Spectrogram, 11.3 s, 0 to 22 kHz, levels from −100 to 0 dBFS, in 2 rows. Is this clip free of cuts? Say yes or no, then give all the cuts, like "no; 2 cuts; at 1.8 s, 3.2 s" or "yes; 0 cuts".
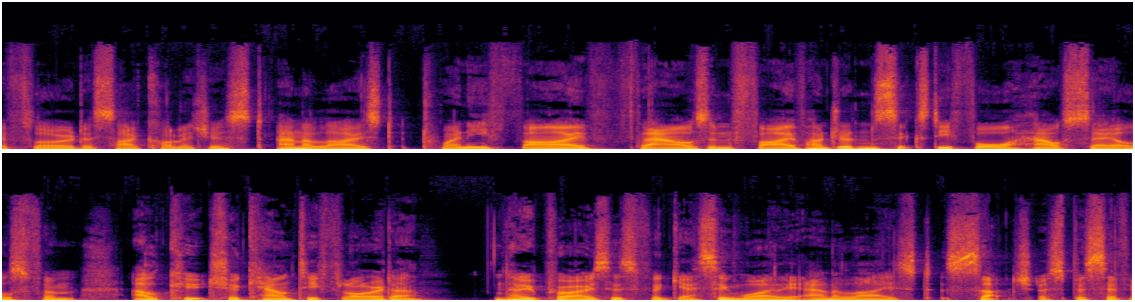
yes; 0 cuts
